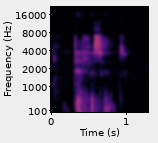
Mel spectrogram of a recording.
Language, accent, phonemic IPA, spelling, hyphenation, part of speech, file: English, Southern England, /ˈdɛfɪsɪt/, deficit, de‧fi‧cit, noun, LL-Q1860 (eng)-deficit.wav
- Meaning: 1. Deficiency in amount or quality; a falling short; lack 2. A situation wherein, or amount whereby, spending exceeds (e.g. government) revenue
